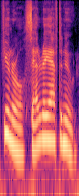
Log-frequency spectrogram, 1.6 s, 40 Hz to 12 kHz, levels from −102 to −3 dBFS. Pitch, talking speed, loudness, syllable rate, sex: 180 Hz, 115 wpm, -14 LUFS, 5.8 syllables/s, male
